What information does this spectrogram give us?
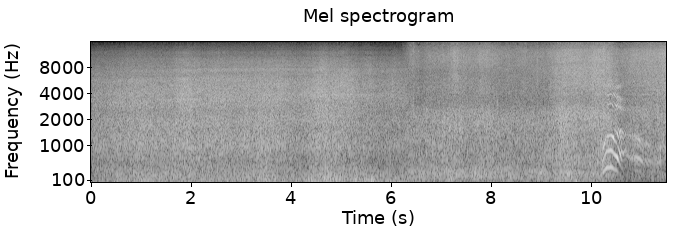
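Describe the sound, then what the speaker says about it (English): Powerful ocean waves surge and crash continuously at a coastal blowhole, a loud, close, roaring wash of surf mixed with heavy wind noise buffeting the microphone, with a brief voice near the end. "Oh, wow, those powerful waves."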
